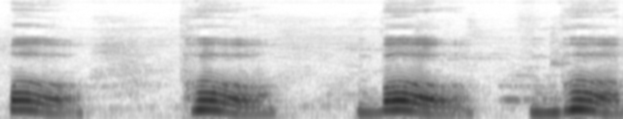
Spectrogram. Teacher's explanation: प, फ, ब, भ बघा ओठांचा स्पर्श होतो, दोन्ही ओठांचा स्पर्श होतो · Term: ओष्ठ्यवर्ण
